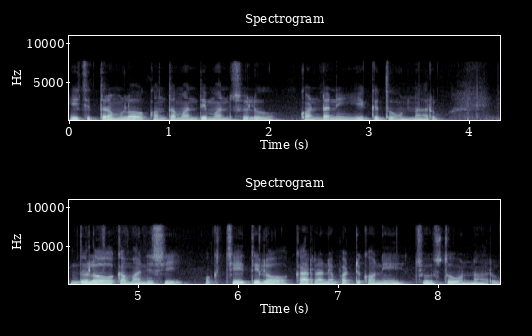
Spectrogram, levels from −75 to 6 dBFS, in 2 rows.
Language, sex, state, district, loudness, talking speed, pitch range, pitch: Telugu, male, Andhra Pradesh, Visakhapatnam, -17 LUFS, 120 wpm, 110-130 Hz, 120 Hz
